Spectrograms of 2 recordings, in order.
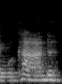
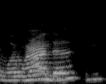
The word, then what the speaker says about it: Rwanda: what Rwanda I said I want to say wakanda is that how you say it Rwanda okay okay I was just making sure I said it right um was serving 25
